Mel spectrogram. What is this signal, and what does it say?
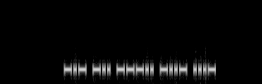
Morse code, heard as a keyed tone, about 47 wpm, 700 Hz. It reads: KD8XV
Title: USA Call Signs - 5 Characters - 2x Character Spacing - 50wpm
